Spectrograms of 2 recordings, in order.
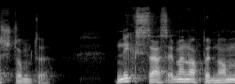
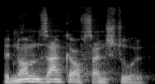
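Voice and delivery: ordinary delivery, nothing marked

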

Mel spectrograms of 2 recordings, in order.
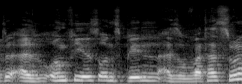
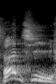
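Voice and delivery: sneezing; 6 semitones higher than usual. Pretend. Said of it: "Wenn du so am Telefonieren, dann musst du niesen".

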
